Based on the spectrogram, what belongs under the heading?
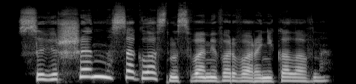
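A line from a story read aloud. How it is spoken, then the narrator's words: Purring. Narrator (Russian): промурлыкала Ольга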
